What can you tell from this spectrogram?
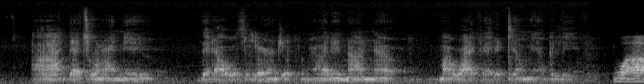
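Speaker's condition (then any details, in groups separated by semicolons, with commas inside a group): Total laryngectomy; total laryngectomy for cancer, voice prosthesis, esophagus stretched, HME; about four years since surgery, radiation finished; speaks with voice prosthesis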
